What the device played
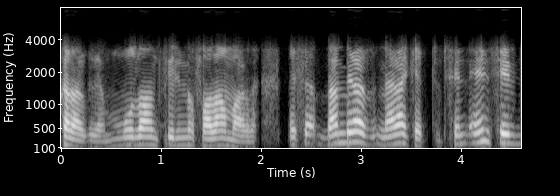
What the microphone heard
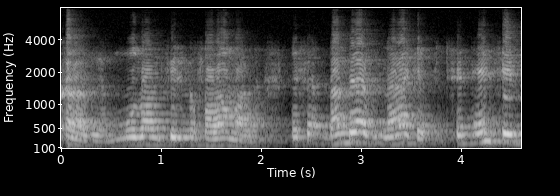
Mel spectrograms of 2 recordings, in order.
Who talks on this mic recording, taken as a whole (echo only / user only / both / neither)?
echo only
